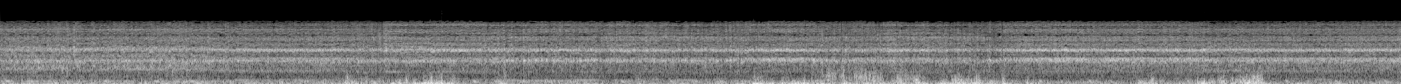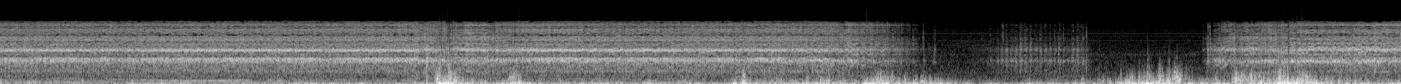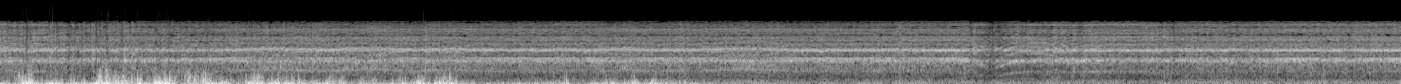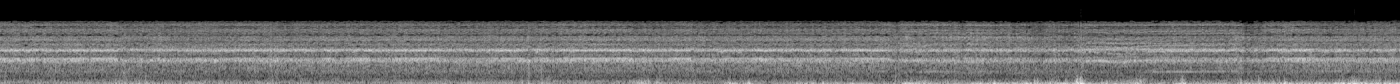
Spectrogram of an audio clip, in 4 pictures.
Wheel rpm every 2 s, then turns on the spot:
160, 160, 160, 160, 160, 160, 160, 160, 160, 160, 160, 50, 10, 130, 160, 160, 160, 160, 150, 150, 160, 160, 160, 160, 160, 160, 160, 160.
none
